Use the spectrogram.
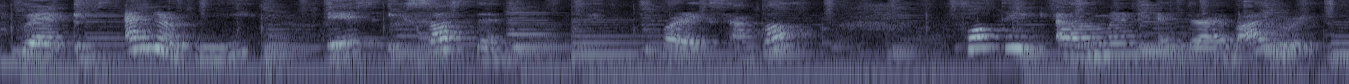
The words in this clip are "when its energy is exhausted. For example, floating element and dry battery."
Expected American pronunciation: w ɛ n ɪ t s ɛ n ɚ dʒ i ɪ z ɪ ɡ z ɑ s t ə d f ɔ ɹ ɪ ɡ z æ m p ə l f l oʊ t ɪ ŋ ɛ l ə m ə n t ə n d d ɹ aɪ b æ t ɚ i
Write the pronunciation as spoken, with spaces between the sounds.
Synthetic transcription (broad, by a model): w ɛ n ɪ t s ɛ n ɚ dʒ i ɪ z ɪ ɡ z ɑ s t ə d f ɔ ɹ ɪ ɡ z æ m p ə l f oʊ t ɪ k ɛ l ə m ə n t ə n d d ɹ aɪ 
